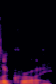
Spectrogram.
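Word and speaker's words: LaCroix: way key lime is the best flavor of lroy so of um what a lot of um it's pronounced lro um with a lot of those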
